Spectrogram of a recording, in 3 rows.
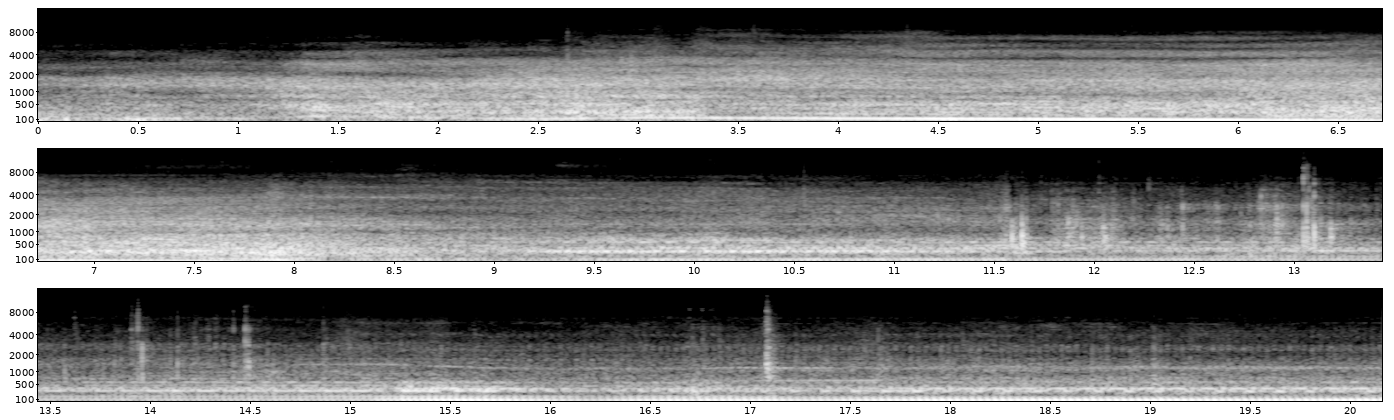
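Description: Abarth 595's turbocharged 1.4-litre four-cylinder engine drives by with tyre noise, its note falling steadily in pitch over several seconds. The car then runs slowly and settles into a steady low idle close by, with a few light clicks.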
